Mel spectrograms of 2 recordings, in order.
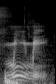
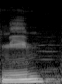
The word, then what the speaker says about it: meme: invests in a dog mimi mom it's pronounced meme and doge and it's legit i'll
